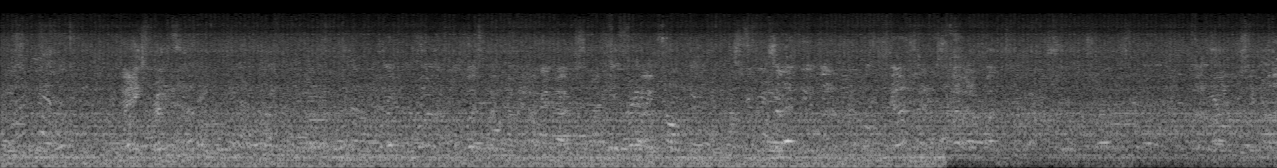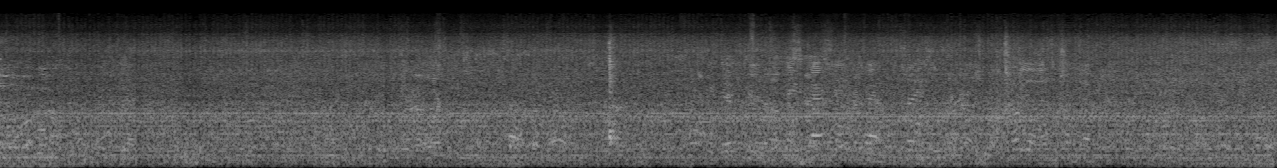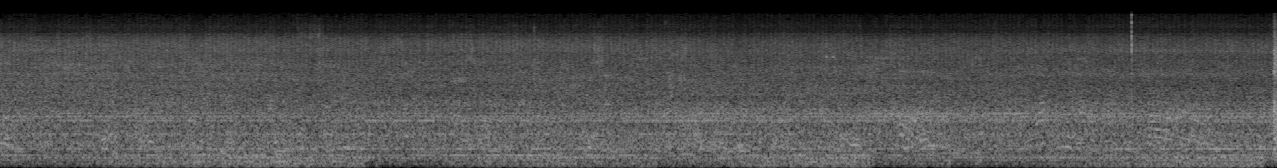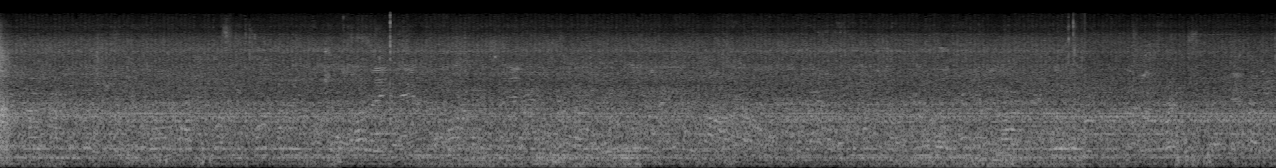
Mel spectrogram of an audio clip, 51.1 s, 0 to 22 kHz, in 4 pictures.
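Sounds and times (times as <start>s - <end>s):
boat engine humming: 0.0s - 51.0s.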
